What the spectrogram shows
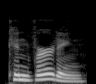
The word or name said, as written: converting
